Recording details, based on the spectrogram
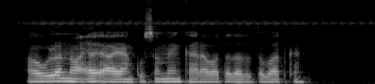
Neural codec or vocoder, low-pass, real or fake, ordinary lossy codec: none; none; real; none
